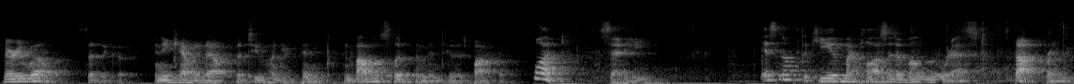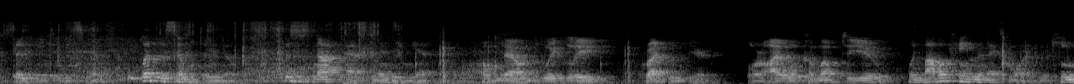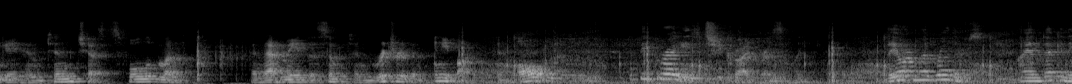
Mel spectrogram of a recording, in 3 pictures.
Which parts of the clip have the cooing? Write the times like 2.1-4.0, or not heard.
10.8-12.6, 26.9-28.6.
